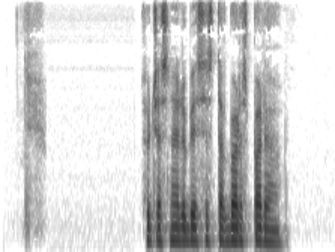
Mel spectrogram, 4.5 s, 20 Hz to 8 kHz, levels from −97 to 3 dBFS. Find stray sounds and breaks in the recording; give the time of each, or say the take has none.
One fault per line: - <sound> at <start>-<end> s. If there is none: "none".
none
